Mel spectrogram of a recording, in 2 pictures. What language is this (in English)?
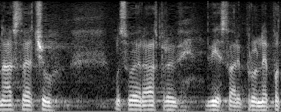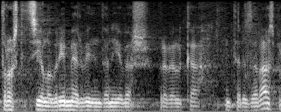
Croatian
